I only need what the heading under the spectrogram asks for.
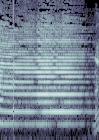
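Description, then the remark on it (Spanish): A bugle sound effect: one bright, brassy note held steady for nearly two seconds, ending in a brief upward slide. No voices accompany it. “Déjale toco la corneta y el efecto de corneta.”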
